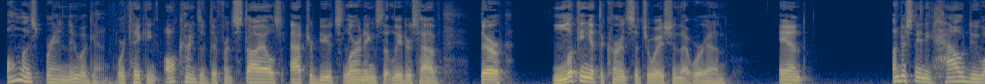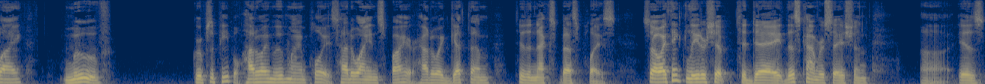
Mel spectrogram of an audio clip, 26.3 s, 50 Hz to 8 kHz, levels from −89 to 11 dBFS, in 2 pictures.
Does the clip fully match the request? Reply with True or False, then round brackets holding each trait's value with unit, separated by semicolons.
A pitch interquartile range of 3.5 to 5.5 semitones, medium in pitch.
False (3.9 semitones; 110 Hz)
